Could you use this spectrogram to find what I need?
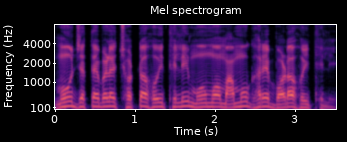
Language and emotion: Odia, neutral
